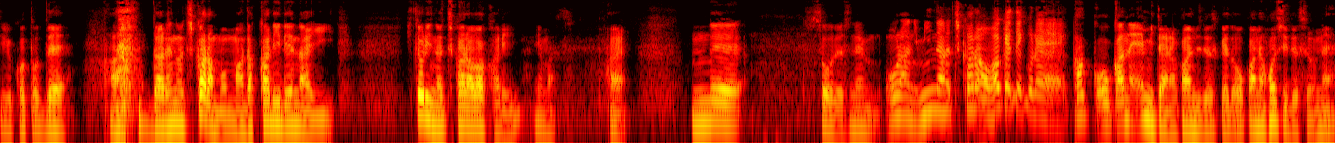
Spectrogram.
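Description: With a Kansai accent, a man speaks at a moderate pace in a somewhat breathy, fairly high voice with a dark, mellow tone. He leaves long, frequent pauses against a quiet background. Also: lively intonation. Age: middle-aged. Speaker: YouTuber; livestream host. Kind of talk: casual monologue. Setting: at home. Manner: halting, many fillers. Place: home room. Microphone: phone near.

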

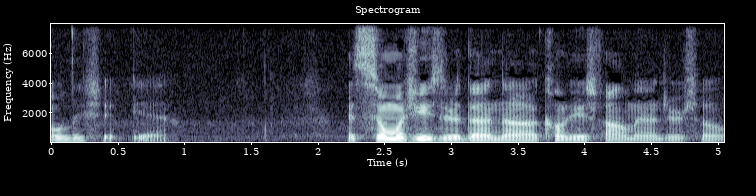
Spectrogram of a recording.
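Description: A man talks at a moderate pace and a fairly low pitch, with ordinary pitch variation and long, frequent pauses. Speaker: gamer showing a console mod. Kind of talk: casual screen-recorded gaming commentary. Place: home room. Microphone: phone near.

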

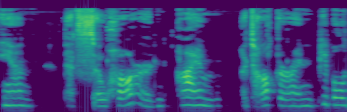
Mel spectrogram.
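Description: A woman's raised, projected voice, high in pitch, with a bright, sharp tone. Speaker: person with a vocal disorder. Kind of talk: testimony. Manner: halting. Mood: earnest, emotional. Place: home room. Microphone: phone near.

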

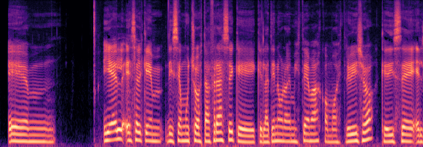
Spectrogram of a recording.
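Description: With a Rioplatense accent, a woman with a fairly low pitch speaks at a moderate pace and fairly even intonation, in a dry sound with no echo over a quiet background. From Argentina. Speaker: singer; guest. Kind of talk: radio interview. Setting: radio studio. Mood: relaxed, thoughtful. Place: studio. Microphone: studio mic.

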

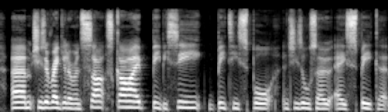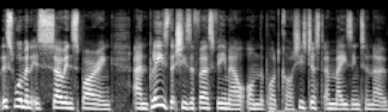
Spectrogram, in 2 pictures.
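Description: A fairly low-pitched woman in a London accent, moderate pace, ordinary pitch variation, very clean recording with a silent background. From southeast London. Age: 30s. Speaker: podcast host. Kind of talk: podcast intro and casual chat. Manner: animated.

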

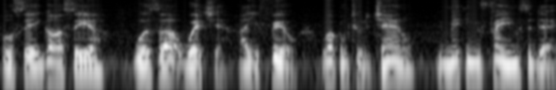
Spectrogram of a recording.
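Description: Against light background noise, a man speaks at a fairly low pitch with ordinary pitch variation and a dark, mellow tone. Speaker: small fragrance seller. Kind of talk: casual vlog chat. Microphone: phone near.

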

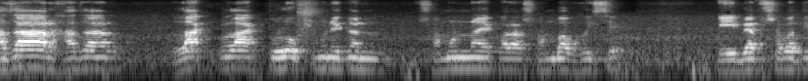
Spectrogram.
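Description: Light background noise sits behind a man whose pitch is fairly high. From Bangladesh. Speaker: expatriate businessman and insurance company chairman; interviewee. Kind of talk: interview, recounting his career. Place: home room. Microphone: video call.

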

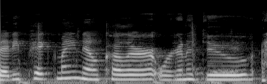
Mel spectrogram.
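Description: Clear background noise sits behind the voice. The speech is at a moderate pace with fairly even intonation. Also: woman, fairly high pitch for a woman.

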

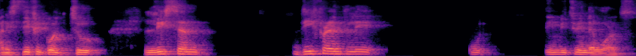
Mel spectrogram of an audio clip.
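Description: Very slow speech with audible room echo. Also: man. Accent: Spanish. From Argentina, Neuquén (Patagonia). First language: Spanish. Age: 40s. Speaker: theatre maker and sound artist. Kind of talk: interview. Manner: halting, many fillers and repetitions. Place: home room. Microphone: video call.

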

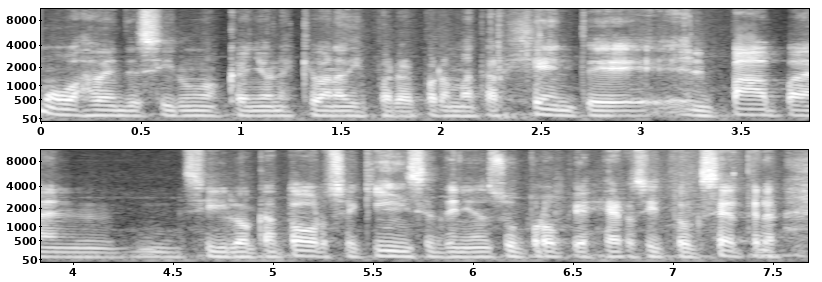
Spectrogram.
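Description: Against light background noise, a man with a fairly low pitch speaks in a monotone, flat way at a moderate pace with hardly any pauses. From Venezuela, Puerto Ordaz; Venezuela. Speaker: novelist; interviewee. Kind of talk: interview. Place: studio. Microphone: lapel.

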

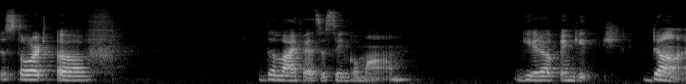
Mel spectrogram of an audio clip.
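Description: A woman's flat, monotone voice at a very slow pace, with audible room echo. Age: 30s. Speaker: cosmetologist. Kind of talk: casual vlog talk to camera. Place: kitchen.

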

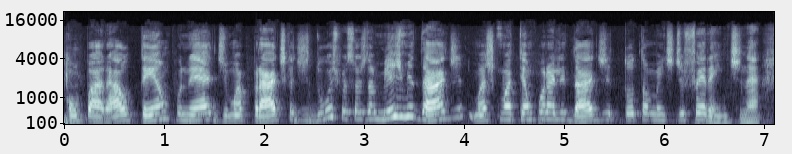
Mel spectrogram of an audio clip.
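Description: A woman talks at a moderate pace. She leaves hardly any pauses. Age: 40s. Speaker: Umbanda priestess and podcast host. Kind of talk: casual podcast discussion on religion. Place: studio. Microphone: studio mic.

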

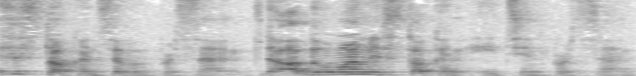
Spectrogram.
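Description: The voice has ordinary pitch variation, with audible room echo and light background noise. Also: woman. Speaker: vlogger. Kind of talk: casual vlog chat. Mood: mildly frustrated, then resigned. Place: home room. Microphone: phone near.

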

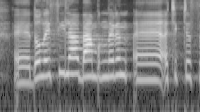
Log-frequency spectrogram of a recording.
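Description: A woman over a quiet background. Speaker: marketing executive; guest, sales executive. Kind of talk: personal career story on stage. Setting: conference stage with audience. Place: stage. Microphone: headset.

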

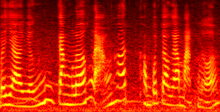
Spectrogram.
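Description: A woman's high-pitched voice, dry with no echo, over light background noise. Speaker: interviewee. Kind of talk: interview answer. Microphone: lapel.

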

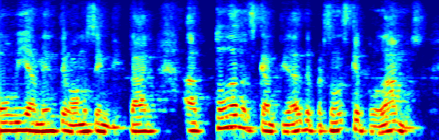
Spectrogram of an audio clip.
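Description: Somewhat breathy and dark, mellow in tone, a man speaks at a medium pitch with ordinary pitch variation. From Costa Rica. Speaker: network marketing presenter. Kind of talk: sales pitch. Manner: animated.

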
